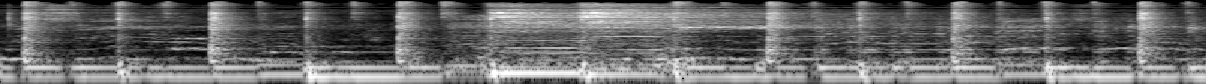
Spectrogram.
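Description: Rock band playing live: a drum kit keeps a steady beat under bass and guitars, with a cymbal crash about three seconds in.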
